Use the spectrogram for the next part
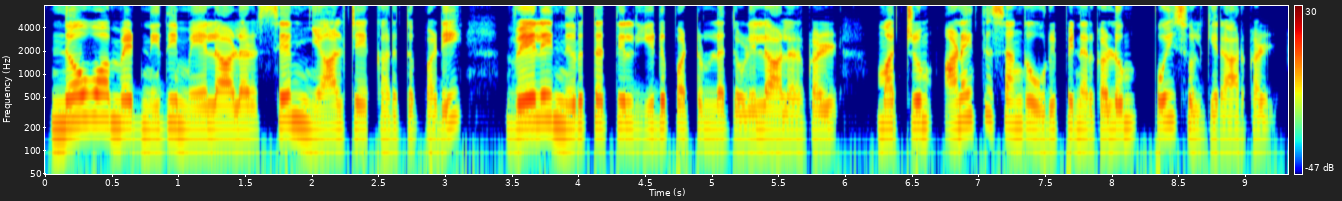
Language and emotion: Tamil, neutral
